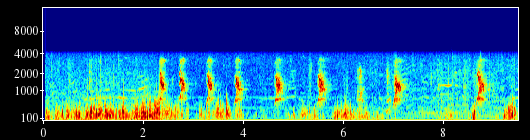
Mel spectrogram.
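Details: Cairn Terrier barking in a recording dated 29 October 2006, with a Welsh Corgi also present: about nine short, sharp barks from the second second onward, spaced roughly half a second to a second apart, over a steady murmur of human speech.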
